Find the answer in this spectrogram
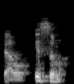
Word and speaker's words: Bellissima: Bellissima, the Bellissima, is how you say it, Bellissima.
